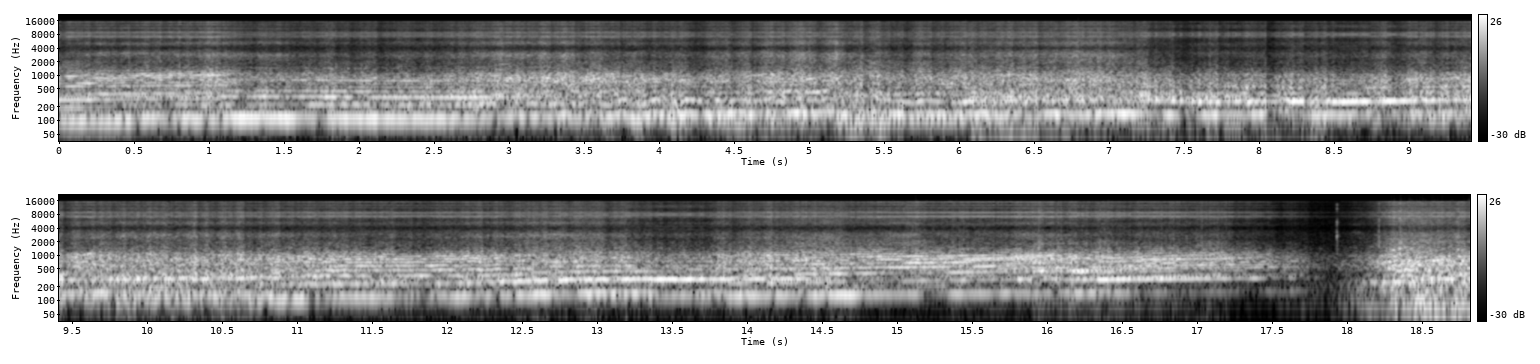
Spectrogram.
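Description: Racing car engines rumble and rev loudly nearby.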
